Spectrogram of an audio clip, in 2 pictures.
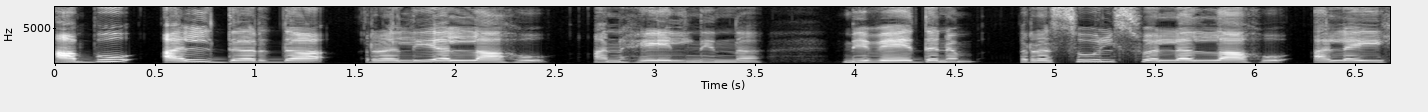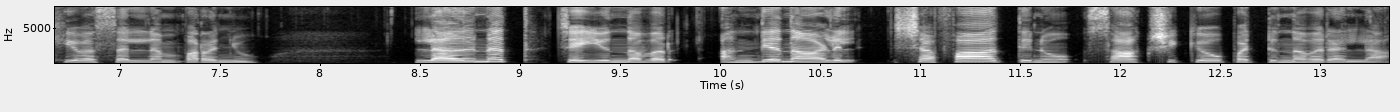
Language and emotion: Malayalam, neutral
